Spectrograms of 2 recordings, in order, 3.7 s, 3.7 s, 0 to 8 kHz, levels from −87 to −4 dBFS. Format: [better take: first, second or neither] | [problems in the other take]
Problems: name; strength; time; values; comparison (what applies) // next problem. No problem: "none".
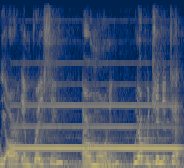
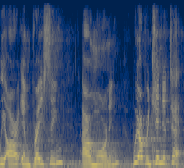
second | background sound (Wind instrument, woodwind instrument); 2 dB below the speech // room echo; dies away in 2 s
